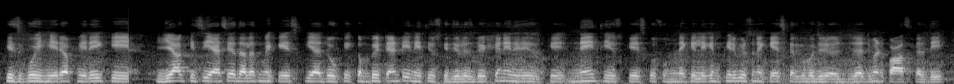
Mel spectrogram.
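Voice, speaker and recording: A man's voice: mid-range voice, a little hiss or hum, low-quality recording. A man with a Pakistani accent giving an informal step-by-step law lecture, repeating key phrases and mixing in English legal terms. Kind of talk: explanatory lecture with worked examples.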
